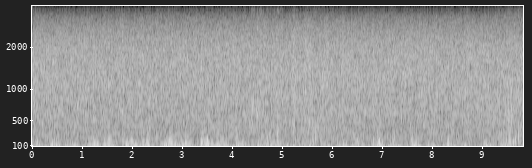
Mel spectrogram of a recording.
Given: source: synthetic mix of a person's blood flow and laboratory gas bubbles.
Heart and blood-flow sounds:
Doppler ultrasound of blood flow; precordium
4.37-5.05 s: bubbles
5.20-5.29 s: bubbles
5.52-5.88 s: bubbles
9.25-9.80 s: bubbles
From the record:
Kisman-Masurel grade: 222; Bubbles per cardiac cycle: several, 3 to 8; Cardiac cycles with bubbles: 10 to 50%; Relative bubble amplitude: moderate (0.250 to 0.450); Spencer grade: 2 (many but less than half of the cardiac periods contain bubble signals, singularly or in groups); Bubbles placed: anywhere in the cardiac cycle

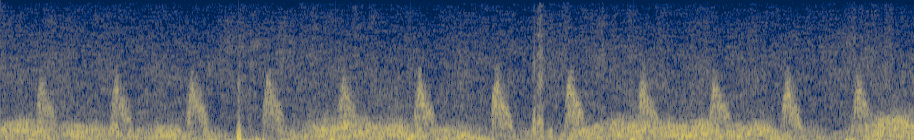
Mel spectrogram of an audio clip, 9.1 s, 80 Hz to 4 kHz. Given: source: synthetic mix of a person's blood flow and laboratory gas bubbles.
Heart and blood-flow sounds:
Doppler ultrasound of blood flow; subclavian vein
5.29-5.54 s: bubbles
From the record:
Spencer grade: 1 (occasional bubble signal discernible with the cardiac motion signal, with majority of cardiac periods free of bubbles); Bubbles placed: anywhere in the cardiac cycle

